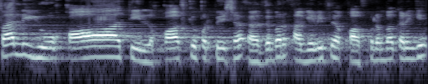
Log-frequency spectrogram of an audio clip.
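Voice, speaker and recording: A male Quran teacher with a Pakistani Urdu accent works through a lesson, chanting each phrase in slow, drawn-out syllables before correcting the pronunciation plainly. His voice is dark and mellow. The recording rings in an echoey room with long reverb. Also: high-pitched. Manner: drawn-out, slowed recitation of each phrase, then calm correction. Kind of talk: slow tajweed lesson, reciting then explaining.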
